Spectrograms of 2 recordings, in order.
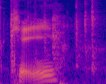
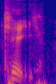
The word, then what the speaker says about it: Quay: I promise you it's Quay. I know it's spelt Quay, as I thought it was for many years, but no, it's definitely Quay.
